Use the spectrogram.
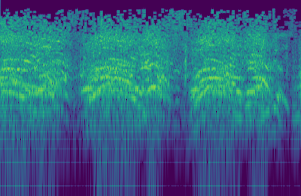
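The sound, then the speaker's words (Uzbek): A crowd of colleagues and activists cheers outside the Moscow police investigative department building as journalist Ivan Golunov is released. The loud, roaring cheers rise in three swelling waves, with brief dips between them. “Moskvadagi Ichki ishlar vazirligi tergov bosh boshqarmasi eshiklari oldida uni o'nlab hamkasbi va jurnalistning ozod etilishini talab qilib kelayotgan faollar olqishlar bilan kutib oldilar.”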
